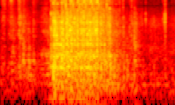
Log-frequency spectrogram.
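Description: A sewing machine stitches fabric for a quilted piece, running in a steady, fast, rattling whir close by for about a second. It then slows and stops, leaving a faint background hum.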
